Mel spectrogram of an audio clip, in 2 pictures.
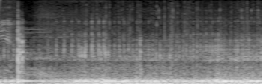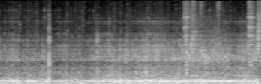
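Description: Steady low rumble of riding through city traffic on a bicycle: wind buffeting the handlebar-mounted camera's microphone, mixed with passing car engines, with a few short hisses near the end.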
